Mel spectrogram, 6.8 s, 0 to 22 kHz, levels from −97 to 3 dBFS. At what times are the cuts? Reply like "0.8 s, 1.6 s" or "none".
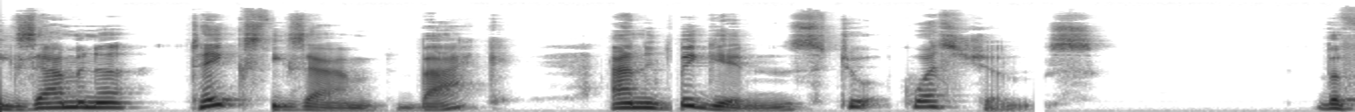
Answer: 1.4 s, 1.9 s, 3.3 s, 4.4 s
